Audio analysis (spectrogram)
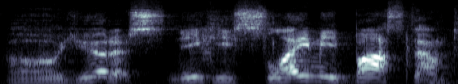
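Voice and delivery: low grudging contempt. Acted. Father realises his son has outmanoeuvred him, low grudging contempt. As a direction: savour each word in menacing disgust.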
